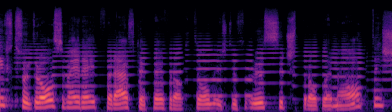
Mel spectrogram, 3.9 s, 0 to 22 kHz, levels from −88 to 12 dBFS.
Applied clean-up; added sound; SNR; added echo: neural mask model RNNoise.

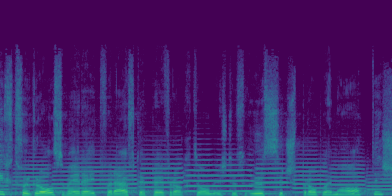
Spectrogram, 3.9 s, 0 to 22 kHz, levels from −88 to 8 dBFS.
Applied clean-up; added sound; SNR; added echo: none; Trumpet; 12 dB; none.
